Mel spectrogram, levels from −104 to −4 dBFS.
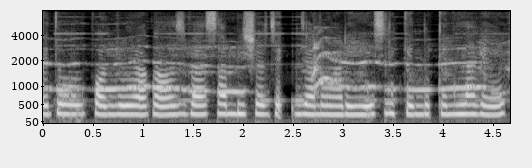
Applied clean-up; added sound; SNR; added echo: neural mask model RNNoise.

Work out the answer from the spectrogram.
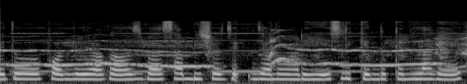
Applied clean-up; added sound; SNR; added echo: none; Alarm / Dog; 6 dB; none.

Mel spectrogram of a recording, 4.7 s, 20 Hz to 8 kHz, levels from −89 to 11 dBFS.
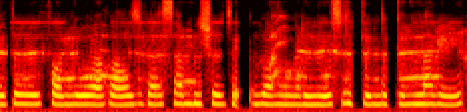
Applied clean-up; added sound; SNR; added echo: neural diffusion model UNIVERSE++.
